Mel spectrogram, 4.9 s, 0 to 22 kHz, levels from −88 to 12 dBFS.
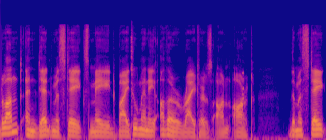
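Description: Speech with three brief glitches, at 0.72 to 0.75 s, 1.95 to 1.98 s and 3.62 to 3.65 s. Each lasts about 30 ms, close to one 26.1 ms MP3 frame. The likely cause is a broken MP3 bit reservoir: frames went missing and the next frame read borrowed data from the wrong place.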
